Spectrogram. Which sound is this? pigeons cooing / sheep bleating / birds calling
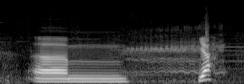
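sheep bleating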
